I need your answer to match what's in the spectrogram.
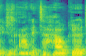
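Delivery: voice cracking. Reviewing favorite DLCs of the year, voice cracking. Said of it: "that was a voice crack".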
